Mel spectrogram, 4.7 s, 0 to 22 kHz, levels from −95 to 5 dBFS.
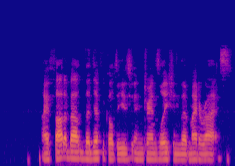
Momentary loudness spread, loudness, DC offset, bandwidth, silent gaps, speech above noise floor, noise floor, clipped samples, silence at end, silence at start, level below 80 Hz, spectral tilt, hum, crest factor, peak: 9 LU; -34 LUFS; under 0.1%; 7.8 kHz; none; 54 dB; -88 dBFS; under 0.1%; 0.15 s; 0.85 s; -72 dBFS; -6.5 dB/octave; none; 18 dB; -16 dBFS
